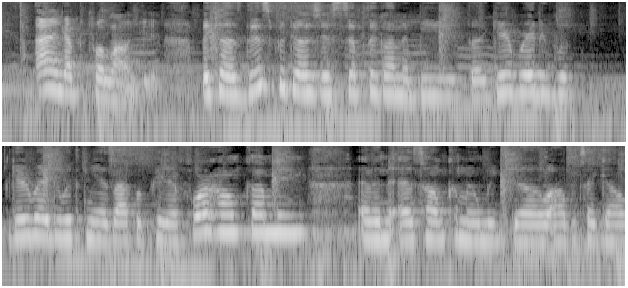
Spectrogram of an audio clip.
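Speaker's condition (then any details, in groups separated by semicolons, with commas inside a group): No condition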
